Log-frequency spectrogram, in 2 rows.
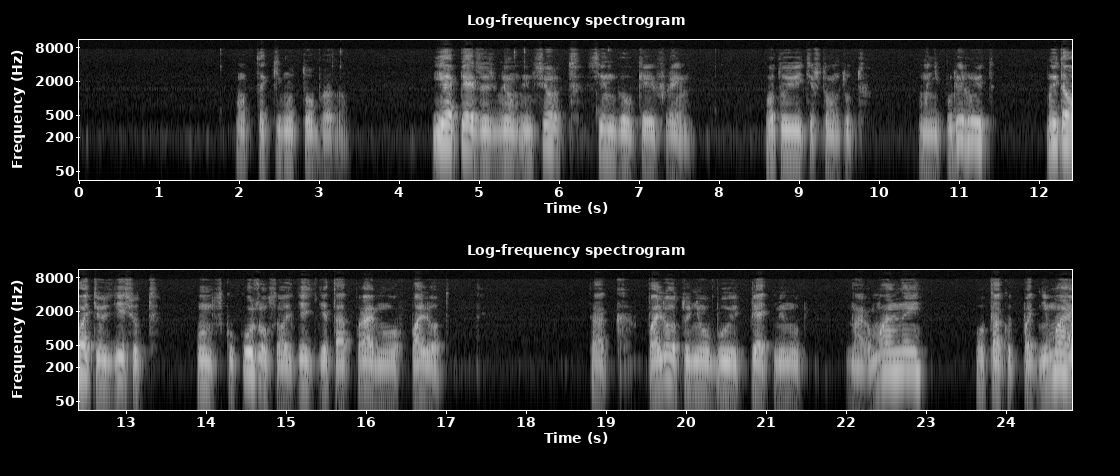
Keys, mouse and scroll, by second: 5.4 right click, 8.2 click, 18.2-18.7 scroll down 1, 18.9-19.5 scroll down 6, 20.3 click.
